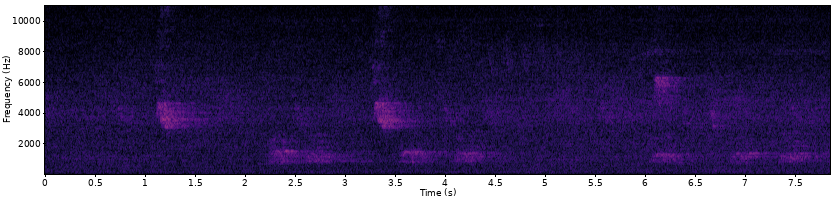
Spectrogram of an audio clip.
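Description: Birds calling: a few short, harsh calls, two pairs of them, with brief higher notes in between, over a steady low background rumble.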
